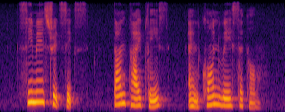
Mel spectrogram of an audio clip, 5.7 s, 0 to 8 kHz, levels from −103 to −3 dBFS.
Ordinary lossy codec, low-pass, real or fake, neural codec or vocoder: none; 7.2 kHz; real; none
